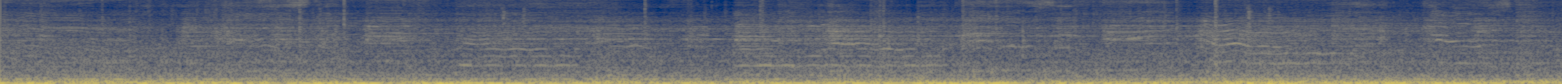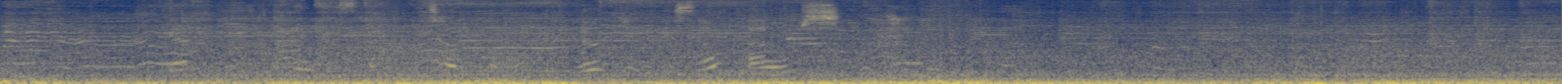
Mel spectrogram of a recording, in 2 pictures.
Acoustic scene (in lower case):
car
